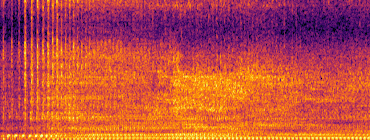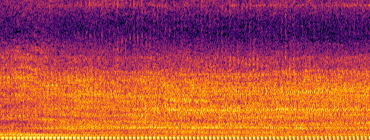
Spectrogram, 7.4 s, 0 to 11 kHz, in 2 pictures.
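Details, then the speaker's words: Craftsman LT1000 lawn tractor, 18hp Briggs & Stratton, freshly tuned up (oil, air filter, plug, fresh gas); fires quickly and settles into steady even thrum, no misses or knocks: normal running engine. "reverse lay it's off lights are on purrs like a kitten you can bring it down a little bit lower and bring it"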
